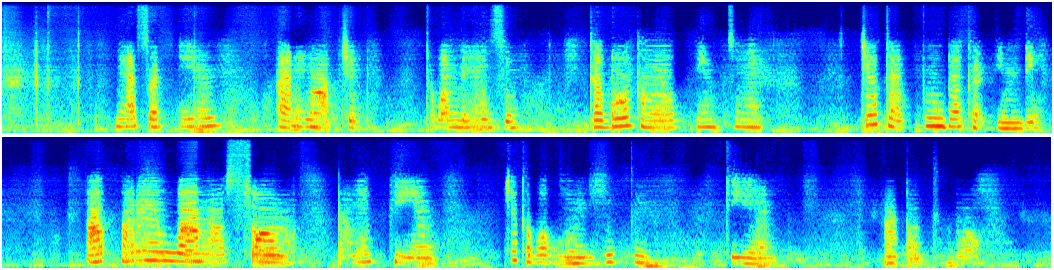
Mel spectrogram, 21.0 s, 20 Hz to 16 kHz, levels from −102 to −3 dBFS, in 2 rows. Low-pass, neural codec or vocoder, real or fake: 14.4 kHz; codec, 44.1 kHz, 0.9 kbps, DAC; fake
